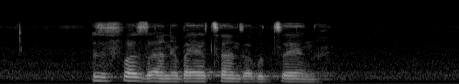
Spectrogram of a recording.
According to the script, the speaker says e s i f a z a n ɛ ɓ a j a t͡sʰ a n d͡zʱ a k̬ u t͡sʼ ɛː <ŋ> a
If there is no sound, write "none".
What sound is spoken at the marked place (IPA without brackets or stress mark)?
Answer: ŋ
